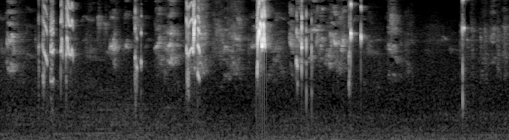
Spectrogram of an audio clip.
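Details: Indoor rosy-faced lovebirds of white-headed pallid and green opaline colour giving busy high twittering mixed with harsh chirps, louder bursts early on, then sparser single notes trailing off.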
